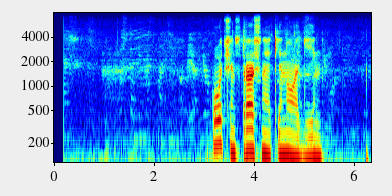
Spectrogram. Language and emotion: Russian, sad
